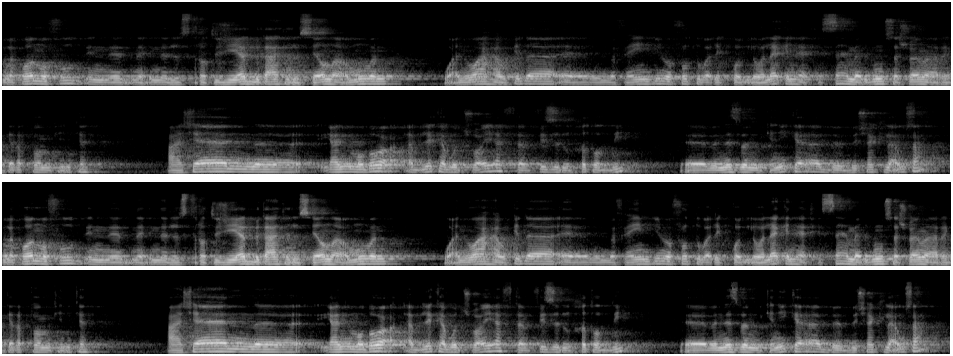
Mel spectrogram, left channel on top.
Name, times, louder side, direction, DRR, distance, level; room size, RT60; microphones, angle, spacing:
voice 1, 0.0-3.9 4.4-10.4 11.1-15.7 16.3-18.8, right 1 dB, 35° right, 8 dB, 1.0 m, -20 dB
29.0 x 14.0 x 8.0 m, 1.5 s
head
